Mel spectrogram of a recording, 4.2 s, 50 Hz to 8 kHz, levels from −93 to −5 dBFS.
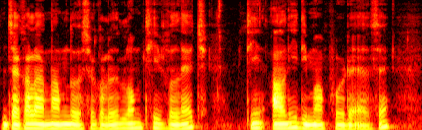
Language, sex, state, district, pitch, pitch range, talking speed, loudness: Nagamese, male, Nagaland, Dimapur, 95 Hz, 90-105 Hz, 170 wpm, -18 LUFS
